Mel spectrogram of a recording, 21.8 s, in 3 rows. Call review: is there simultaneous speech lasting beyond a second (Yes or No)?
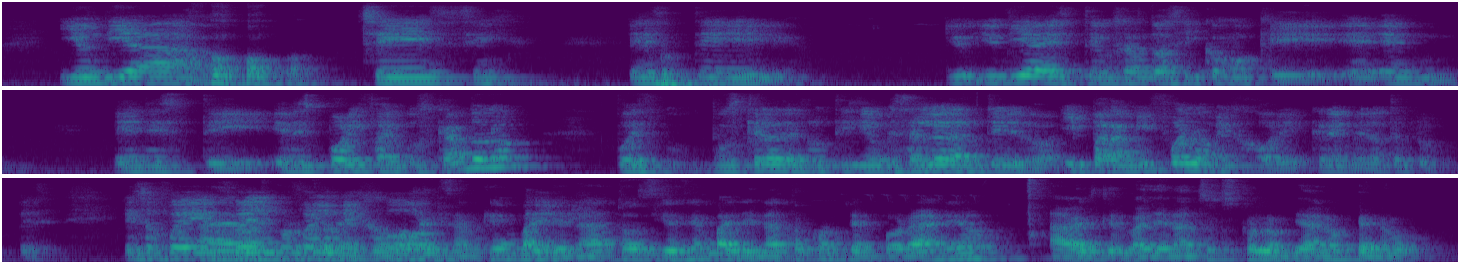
Yes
